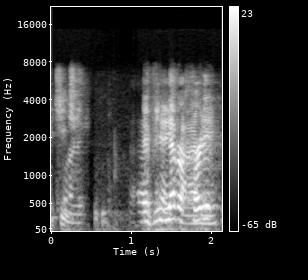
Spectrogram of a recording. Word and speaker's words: quiche: I get that it's a foreign word. That's why it's pronounced the way it is. If you're just reading it, there's no way to know that it should be quiche.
